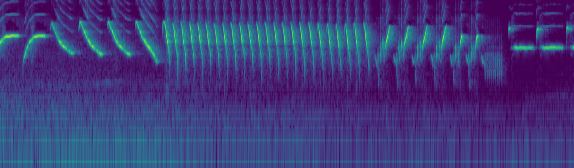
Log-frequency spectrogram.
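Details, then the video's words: Canary song used for training young canaries to sing: a series of rising whistled sweeps, then a fast, rapid trill, then more sweeping notes and a short high whistled phrase. "Canary Training Singing"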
